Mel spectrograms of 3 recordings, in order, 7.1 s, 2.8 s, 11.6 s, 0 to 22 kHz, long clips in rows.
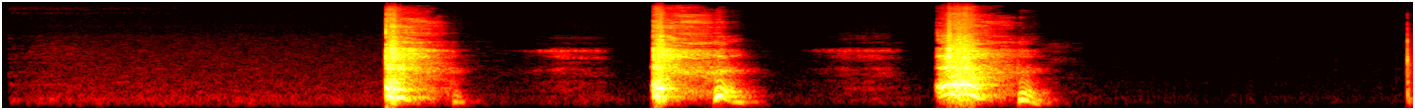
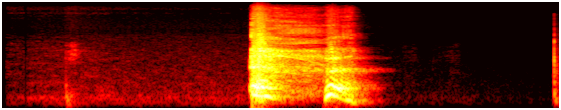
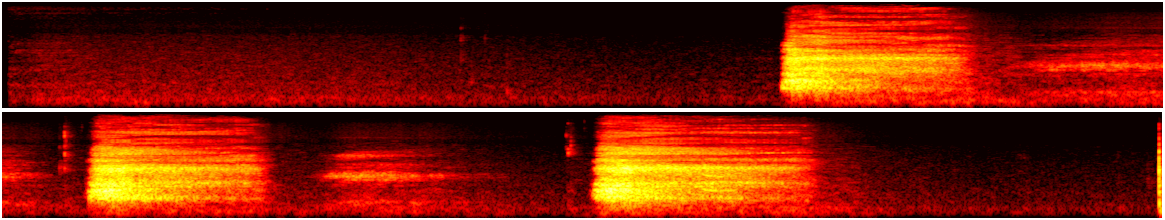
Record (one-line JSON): {"three_cough_length": "7.1 s", "three_cough_amplitude": 32768, "three_cough_signal_mean_std_ratio": 0.25, "cough_length": "2.8 s", "cough_amplitude": 32768, "cough_signal_mean_std_ratio": 0.28, "exhalation_length": "11.6 s", "exhalation_amplitude": 20726, "exhalation_signal_mean_std_ratio": 0.33, "survey_phase": "beta (2021-08-13 to 2022-03-07)", "age": "65+", "gender": "Female", "wearing_mask": "No", "symptom_none": true, "smoker_status": "Ex-smoker", "respiratory_condition_asthma": false, "respiratory_condition_other": false, "recruitment_source": "REACT", "submission_delay": "7 days", "covid_test_result": "Negative", "covid_test_method": "RT-qPCR"}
